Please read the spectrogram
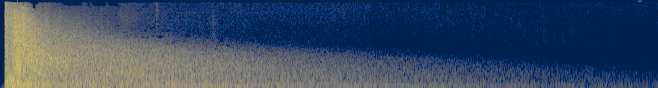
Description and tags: An explosion
Want to use this sound?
